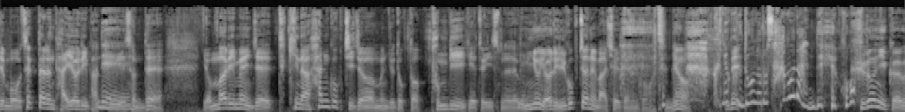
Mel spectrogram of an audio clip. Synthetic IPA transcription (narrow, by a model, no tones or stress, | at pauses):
d͡ʑe̞mwʌsʰe̞k̚t͈aɾɯntajʌɾipank͈iesʰʌnde̞jʌnmaɾimjʌnid͡ʑe̞tʰɯ̥kʰinahanɡuk̚t͡ɕid͡ʑʌmɯnjudok̚t͈ʌpumbiɡe̞dwe̞is͈ɯmidaɯmɲojʌɾiɭɡop̚t͡ɕ͈anɯɭma̰ɕʰʌjadwenɯnɡʌɡʌdɯɲokɯɲadeɯdonɯɾosʰamɯɾandejokɯɾʌɲik͈ajo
